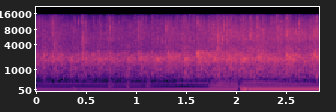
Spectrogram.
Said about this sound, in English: Isn't that great? Give him another hand of applause. Great. Way to go, guys.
